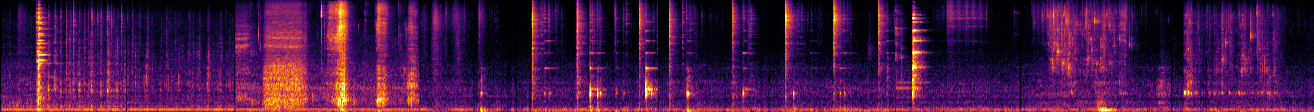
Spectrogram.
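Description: Broccoli being cut into florets with a knife over a glass bowl: a series of sharp taps and clicks as the blade and the falling pieces hit the glass. Near the end, water runs into the bowl for about a second, over a faint steady low hum.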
